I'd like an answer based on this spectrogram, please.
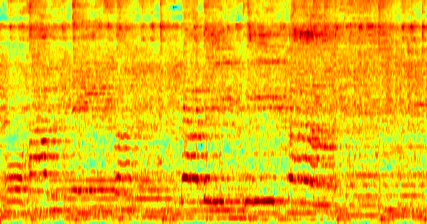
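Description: Rock band playing live: electric guitars and drums, with a voice singing a melody over them.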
